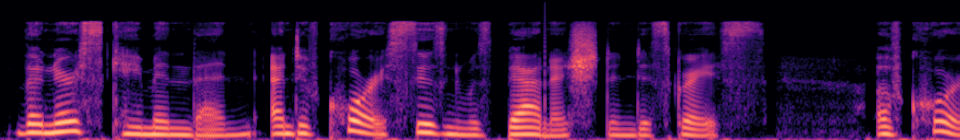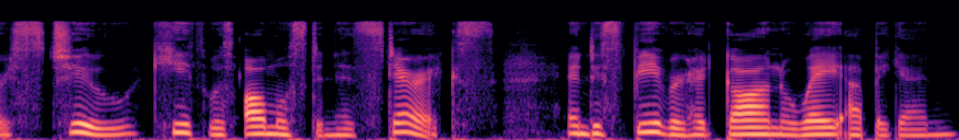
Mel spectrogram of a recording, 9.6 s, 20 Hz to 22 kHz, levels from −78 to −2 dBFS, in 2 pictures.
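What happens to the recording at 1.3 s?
Nothing goes wrong at 1.3 s; the speech carries on intact through that moment, with no dropout, click or distortion to be heard there.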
